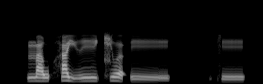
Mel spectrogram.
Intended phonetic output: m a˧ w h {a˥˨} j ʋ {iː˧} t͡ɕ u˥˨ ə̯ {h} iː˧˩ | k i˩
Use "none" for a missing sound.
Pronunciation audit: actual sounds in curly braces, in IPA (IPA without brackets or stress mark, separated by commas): a˥˨, iː˧, ʔ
